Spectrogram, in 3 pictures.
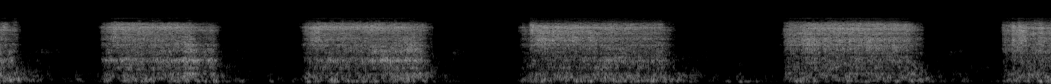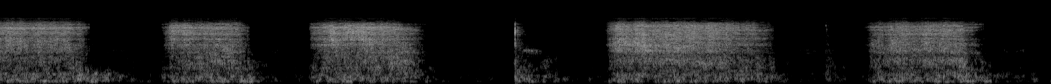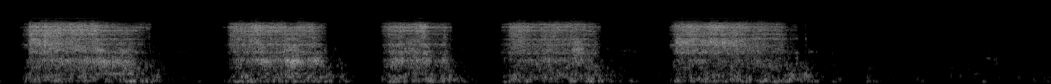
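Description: Breath blown hard through a drinking straw onto wet acrylic paint, pushing the paint across the canvas: a hissing rush of air, repeated in about fifteen puffs of a second or so each, with short pauses for breath between.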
